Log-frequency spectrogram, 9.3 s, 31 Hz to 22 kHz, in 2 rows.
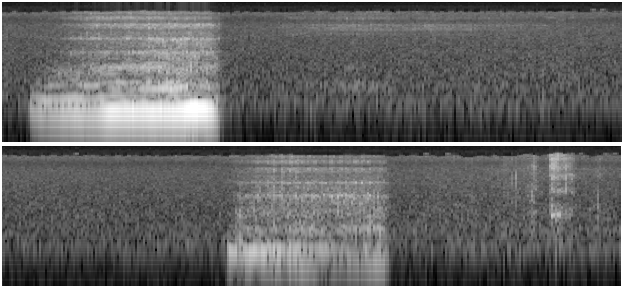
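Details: Sleeping puppy snoring about 10 minutes after a long walk: two low, rumbling snores separated by quiet breathing, ordinary snoring.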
